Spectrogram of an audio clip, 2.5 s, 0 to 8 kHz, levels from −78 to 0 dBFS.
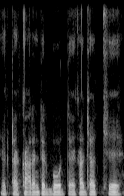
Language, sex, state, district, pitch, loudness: Bengali, male, Tripura, West Tripura, 90 Hz, -22 LUFS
